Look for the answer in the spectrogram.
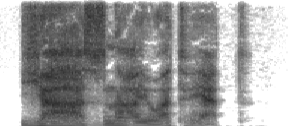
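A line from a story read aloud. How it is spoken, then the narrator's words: Hissing whisper from behind. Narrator (Russian): послышался сзади свистящий шепот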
